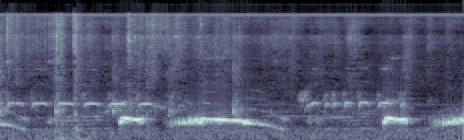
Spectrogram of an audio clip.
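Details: Local zebra dove singing loudly: short high staccato notes in brief bursts alternate with long, mellow, lower coos that rise and then sag, heard indoors.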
